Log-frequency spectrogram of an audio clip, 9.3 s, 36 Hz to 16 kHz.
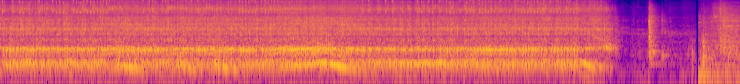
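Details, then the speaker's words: Homemade four-cylinder CD125four engine (Honda Monkey converted, ver1.1) on bench with smaller carb, untuned: fires up, busy slightly uneven beat with short blips, then shut off; starts easily, improved over first carb; normal running. "はい、再燃差はつけてないのであんまりバンバン回すわけにもいかない、かけ続けるわけにもいかないですけど、とりあえずは問題なく始動しますね。やっぱ流速が上がったおかげで最初のキャブより始動性は良くなってますね。"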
